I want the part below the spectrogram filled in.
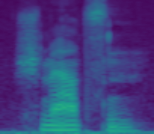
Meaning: plural of Schmerz
- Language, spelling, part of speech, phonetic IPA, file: German, Schmerzen, noun, [ˈʃmɛɐ̯.tsən], De-Schmerzen.ogg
